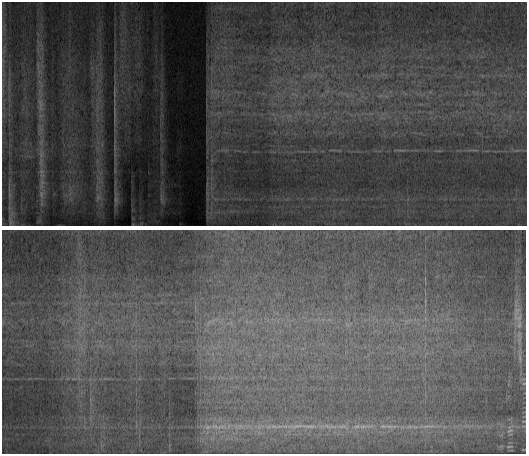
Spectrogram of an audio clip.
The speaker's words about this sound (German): So, Butter und eine Prise Salz. Gut, dann gehe ich wieder rüber zum Mixer. Genau. Einmal rühren.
